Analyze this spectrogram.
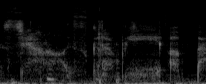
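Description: Hair rustles as a young woman runs her hands through it.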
